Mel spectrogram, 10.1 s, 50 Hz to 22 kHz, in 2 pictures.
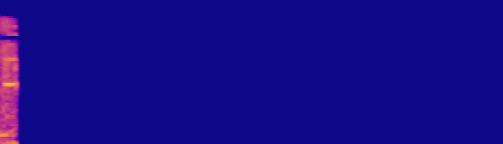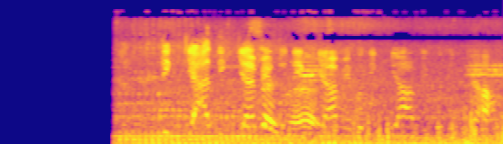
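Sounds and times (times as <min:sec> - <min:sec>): motorcycle engine rumble: 0:06.2 - 0:10.0
voices talking: 0:06.2 - 0:10.0.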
